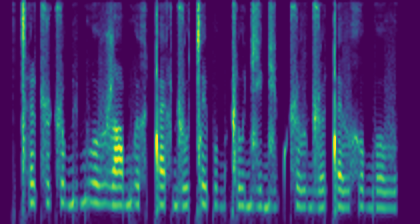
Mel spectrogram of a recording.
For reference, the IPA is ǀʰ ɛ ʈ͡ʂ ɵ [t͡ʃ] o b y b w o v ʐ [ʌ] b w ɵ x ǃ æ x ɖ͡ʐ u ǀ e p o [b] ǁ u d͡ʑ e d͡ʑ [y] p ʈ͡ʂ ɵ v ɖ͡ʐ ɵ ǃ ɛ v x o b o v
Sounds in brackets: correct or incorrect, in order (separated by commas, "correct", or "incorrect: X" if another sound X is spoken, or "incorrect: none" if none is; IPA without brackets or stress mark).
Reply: incorrect: ʈ͡ʂ, incorrect: ɑ, correct, correct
